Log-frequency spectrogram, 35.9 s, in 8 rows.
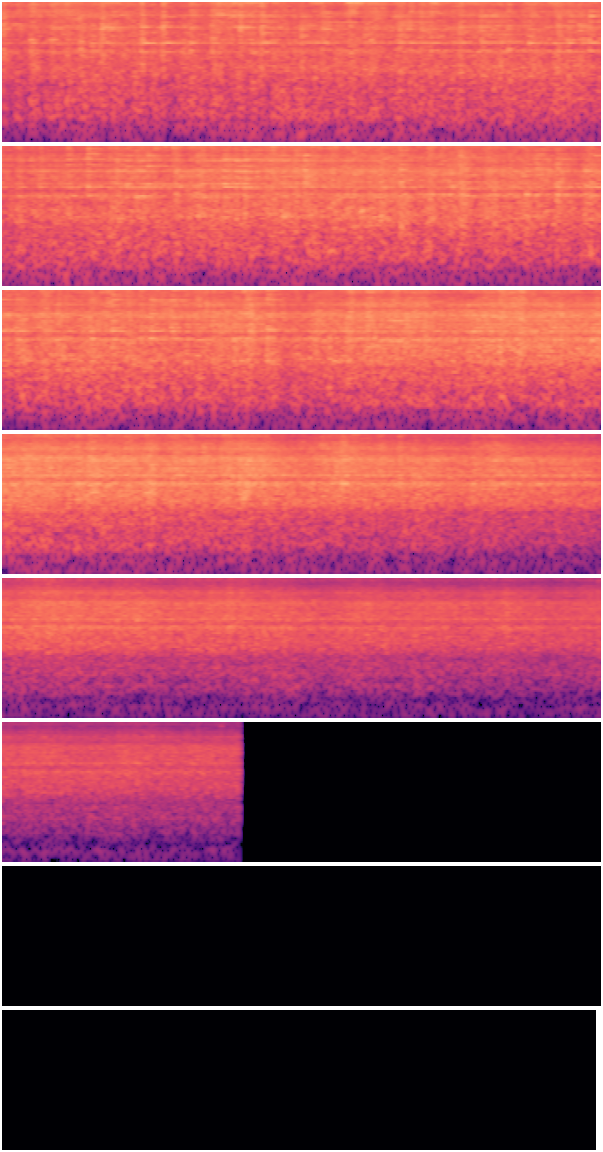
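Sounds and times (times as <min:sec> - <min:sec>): freight train wheels clattering: 0:00.0 - 0:18.8.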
